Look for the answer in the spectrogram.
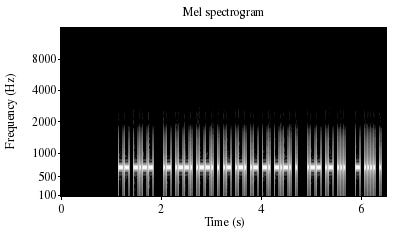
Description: Morse code, heard as a keyed tone, about 40 wpm, 700 Hz. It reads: MY APPEARANCE WAS THE
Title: Sentences from Top 1100 Words 40wpm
